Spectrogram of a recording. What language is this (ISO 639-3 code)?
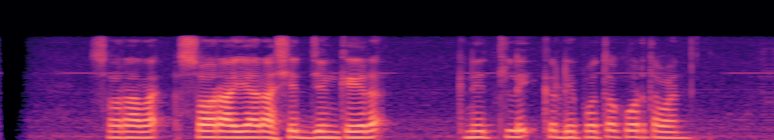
sun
